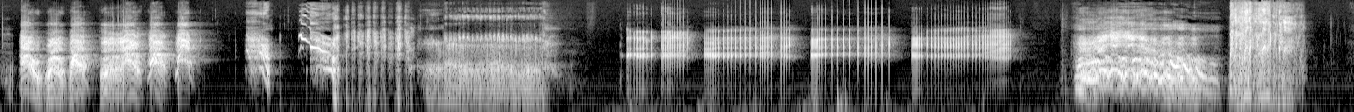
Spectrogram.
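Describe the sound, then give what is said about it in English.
A voice actor imitates animal sounds, mostly a dog: barks, growls and panting come out in a series of separate vocal bursts with short pauses between them. “Oh, you've also done some animal effects on Dora. Can we hear some of your animal sounds?”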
